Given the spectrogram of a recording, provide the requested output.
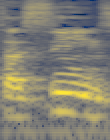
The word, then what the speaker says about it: Hashan: You know, it's spelled Hashan, so you're saying how it's spelled, but it's pronounced Hasin.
